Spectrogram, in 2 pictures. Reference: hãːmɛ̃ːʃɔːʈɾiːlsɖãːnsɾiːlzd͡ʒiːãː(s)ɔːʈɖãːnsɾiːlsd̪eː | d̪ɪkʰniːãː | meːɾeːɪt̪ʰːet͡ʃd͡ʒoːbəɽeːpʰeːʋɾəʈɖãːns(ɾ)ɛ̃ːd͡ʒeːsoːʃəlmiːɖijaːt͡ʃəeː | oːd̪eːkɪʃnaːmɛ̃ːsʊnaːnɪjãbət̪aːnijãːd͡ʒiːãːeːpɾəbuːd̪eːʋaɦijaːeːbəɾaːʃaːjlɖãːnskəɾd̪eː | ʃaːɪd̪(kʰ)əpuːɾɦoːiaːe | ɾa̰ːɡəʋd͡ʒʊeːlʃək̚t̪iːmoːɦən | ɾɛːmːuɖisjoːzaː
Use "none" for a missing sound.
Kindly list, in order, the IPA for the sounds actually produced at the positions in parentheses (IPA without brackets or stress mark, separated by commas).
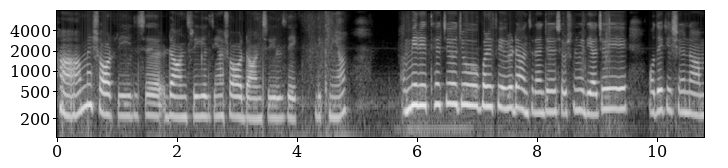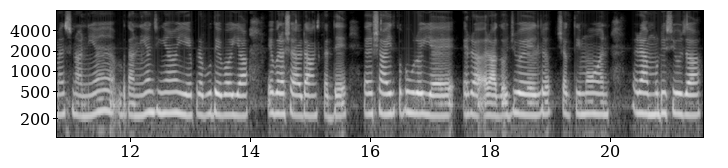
ʃ, ɾ, k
